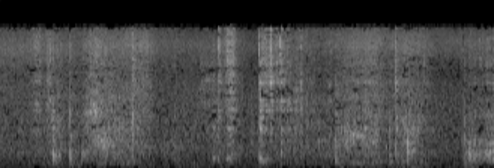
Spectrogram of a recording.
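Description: Carrot halwa is stirred in a metal pan after crushed dry fruits and coconut are added. A spoon scrapes and clinks against the pan in uneven strokes, with a light sizzle underneath. The sound is moderately close and there is no talking.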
